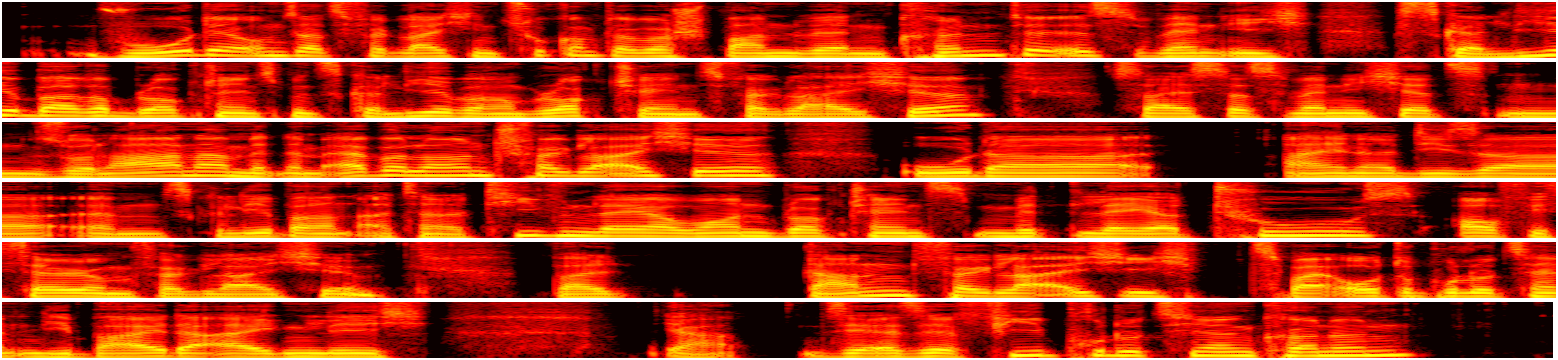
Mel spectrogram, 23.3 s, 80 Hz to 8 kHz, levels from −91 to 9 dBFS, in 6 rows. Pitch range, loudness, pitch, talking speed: 125-155 Hz, -21 LUFS, 135 Hz, 150 wpm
